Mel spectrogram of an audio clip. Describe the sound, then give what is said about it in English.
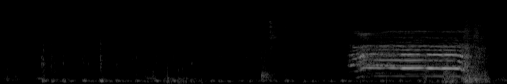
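Rapid clattering of computer keyboard keys for a few seconds, fairly quiet, then a loud, shrill drawn-out cry, triggered by the typing, bursts in and cuts off. “Him screaming oh my gosh, that many keys just to make him scream. I think it was just this key that did it.”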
